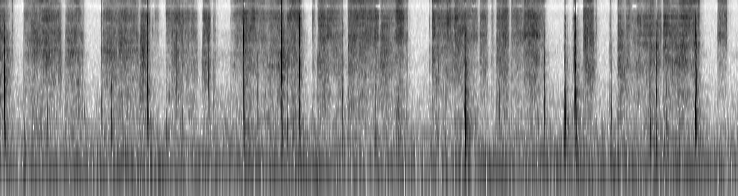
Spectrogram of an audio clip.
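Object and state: Plastic foil rice pouch.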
